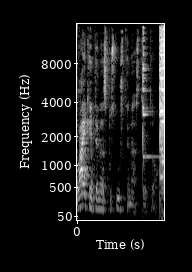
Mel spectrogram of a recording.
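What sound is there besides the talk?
glasses clinking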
